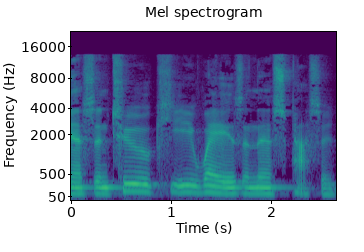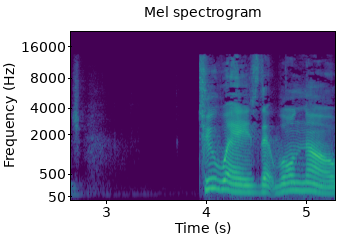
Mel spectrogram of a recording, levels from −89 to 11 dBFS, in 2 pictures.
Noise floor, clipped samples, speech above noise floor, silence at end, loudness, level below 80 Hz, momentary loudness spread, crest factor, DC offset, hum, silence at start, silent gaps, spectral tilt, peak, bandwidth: -78 dBFS; under 0.1%; 53 dB; 0 s; -26 LUFS; -68 dBFS; 11 LU; 22 dB; under 0.1%; none; 0 s; none; -3.5 dB/octave; -6 dBFS; 14 kHz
